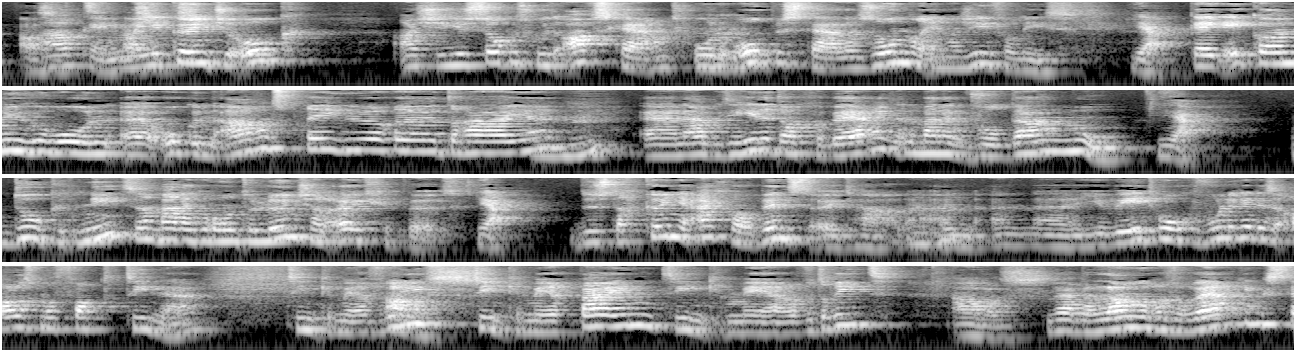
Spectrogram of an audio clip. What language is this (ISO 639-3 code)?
nld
